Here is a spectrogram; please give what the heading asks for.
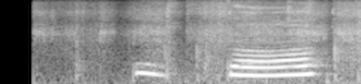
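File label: "qi4qiu2", Mandarin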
